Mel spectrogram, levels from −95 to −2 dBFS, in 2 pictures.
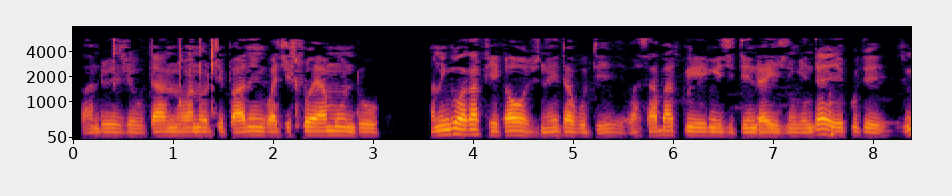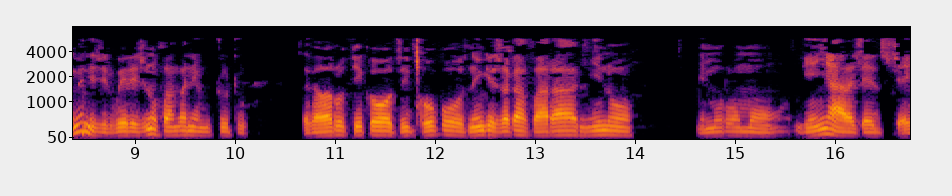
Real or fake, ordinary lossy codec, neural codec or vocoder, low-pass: real; MP3, 24 kbps; none; 7.2 kHz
